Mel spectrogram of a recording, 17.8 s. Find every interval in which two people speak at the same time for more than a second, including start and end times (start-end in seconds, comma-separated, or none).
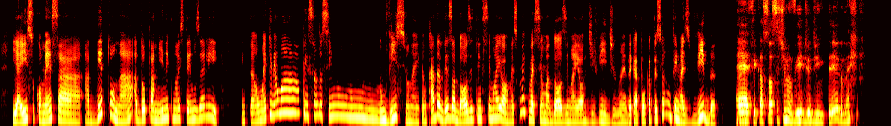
none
